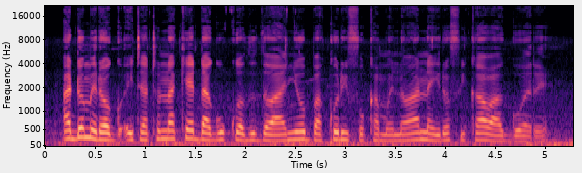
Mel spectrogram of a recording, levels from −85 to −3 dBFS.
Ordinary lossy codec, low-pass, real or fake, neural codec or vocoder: none; none; real; none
